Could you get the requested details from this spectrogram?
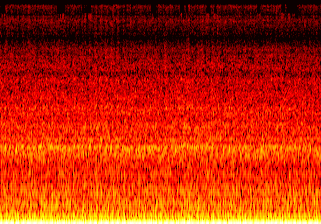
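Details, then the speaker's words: Cold start with the choke on, kept from revving much: a deep, even thump at a high choke idle with no knocks or misses, and the bike runs cleanly and sounds good. "that was a bit of a start with the choke on from a cold start so I can't rev it too much plus I don't really want to annoy my neighbors by ring that thing but it sounds like it runs good"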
